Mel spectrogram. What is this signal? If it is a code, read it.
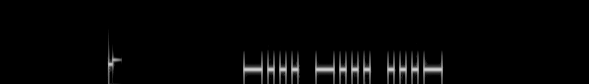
Morse code, heard as a keyed tone, about 20 wpm, 700 Hz. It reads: BBV
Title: All Cut Numbers - 3-Digit 20wpm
